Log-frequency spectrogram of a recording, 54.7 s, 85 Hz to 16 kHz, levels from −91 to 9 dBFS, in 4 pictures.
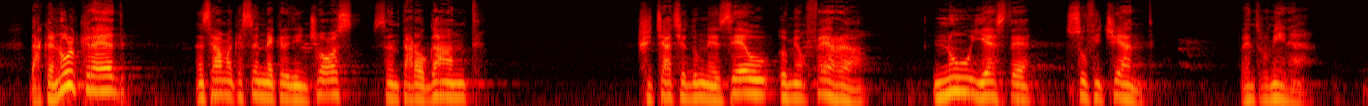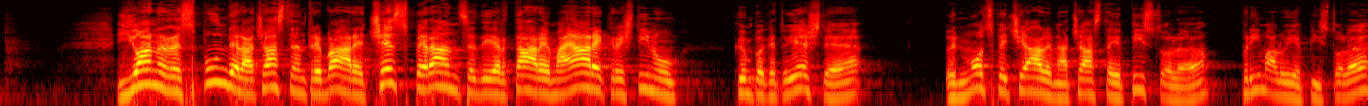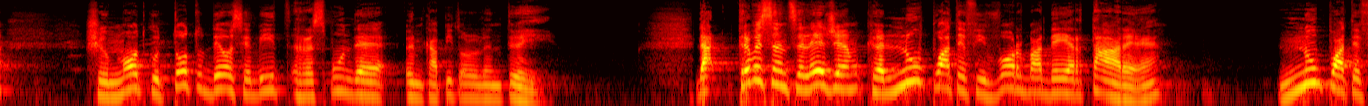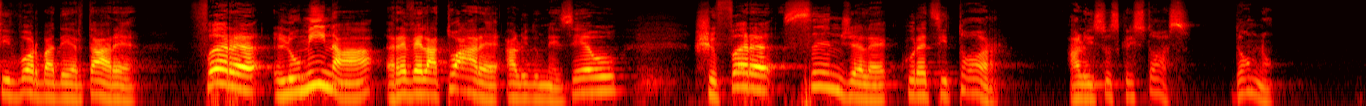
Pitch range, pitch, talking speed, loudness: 130-185 Hz, 155 Hz, 95 wpm, -28 LUFS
